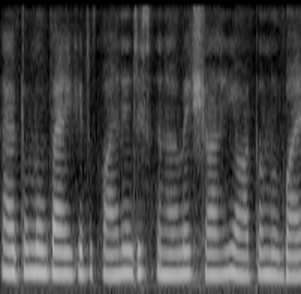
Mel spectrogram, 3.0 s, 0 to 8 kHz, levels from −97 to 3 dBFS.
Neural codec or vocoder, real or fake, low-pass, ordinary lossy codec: codec, 16 kHz, 1 kbps, FunCodec, trained on LibriTTS, 50 frames a second; fake; 7.2 kHz; MP3, 48 kbps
